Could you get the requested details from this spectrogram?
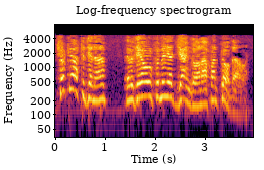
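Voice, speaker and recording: An actor playing a genial, easily shocked older British doctor, blustering and avuncular, in 1940s radio style. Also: male voice, sits high, big pitch swings, brisk, a crowd in the background. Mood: reminiscing. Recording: muffled, hissy old radio recording.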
